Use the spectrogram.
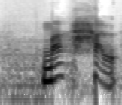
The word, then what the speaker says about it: محل: Now محل has a strong H. محل. So pay attention to that. It's also a throat letter.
